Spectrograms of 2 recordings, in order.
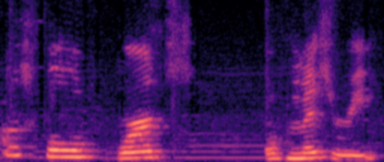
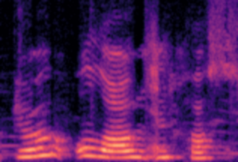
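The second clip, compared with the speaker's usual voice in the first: ordinary delivery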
